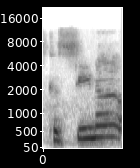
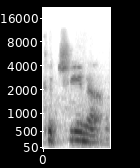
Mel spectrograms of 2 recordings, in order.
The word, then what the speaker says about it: kachina: like it i i'm i get told that it's casina or is it kachina the real pronunciation okay but the american eyes is kachina yes okay so it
